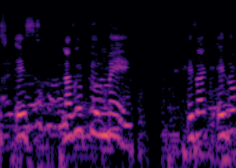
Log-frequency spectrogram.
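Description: Near silence, with only a trace of voices far too faint to hear plainly.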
